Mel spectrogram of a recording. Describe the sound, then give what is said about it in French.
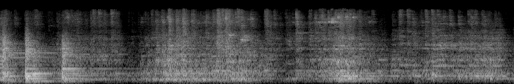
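A lever on a blowing well (puits souffleur) mechanism is operated, giving a steady mechanical clattering and whirring with a few sharper knocks at the start, fairly loud, with no voices. “C'est-à-dire que si j'actionne la manette ici, d'ailleurs je vais pouvoir le faire, on va pouvoir réguler un petit peu les vents qui se trouvent autour de nous.”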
